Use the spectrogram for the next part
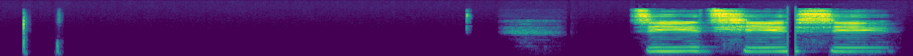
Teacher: So we use the surface of the tongue and the hard palate when we are practicing 鸡、七. And the 七, you see as the picture shows, 七 has a real strong airflow come out from your mouth, while 鸡 doesn't. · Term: coronal sound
